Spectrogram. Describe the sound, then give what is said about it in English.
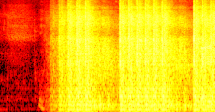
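Rifle gunfire sound effect: rapid automatic shots fire in loud continuous bursts, broken by two very short gaps. “how about hit the rifles one more time for us?”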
